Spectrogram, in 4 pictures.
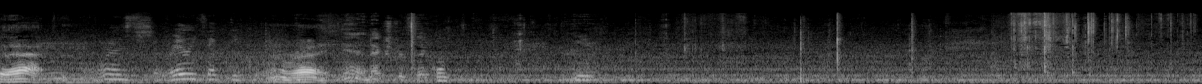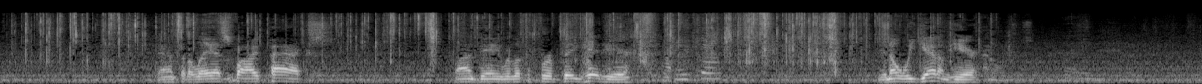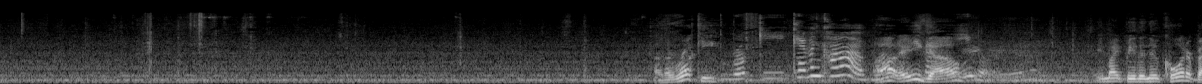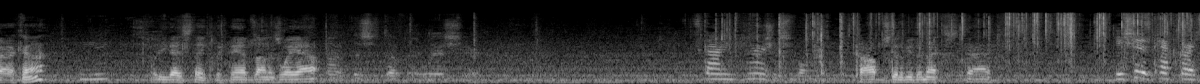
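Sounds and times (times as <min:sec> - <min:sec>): low background hum: 0:00.0 - 0:48.0
trading cards crinkling and rustling: 0:10.0 - 0:22.1, 0:43.0 - 0:48.0.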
